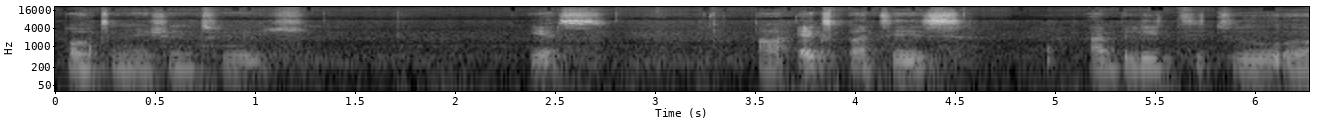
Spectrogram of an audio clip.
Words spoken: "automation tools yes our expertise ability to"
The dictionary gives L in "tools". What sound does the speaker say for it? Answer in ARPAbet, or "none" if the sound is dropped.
none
